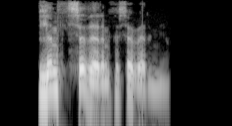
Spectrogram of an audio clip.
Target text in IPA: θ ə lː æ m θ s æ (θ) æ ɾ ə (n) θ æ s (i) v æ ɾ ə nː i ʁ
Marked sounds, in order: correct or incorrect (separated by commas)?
incorrect, incorrect, incorrect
